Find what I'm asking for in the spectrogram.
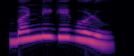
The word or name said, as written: ಬಣ್ಣಿಗೆಗೊಳ್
